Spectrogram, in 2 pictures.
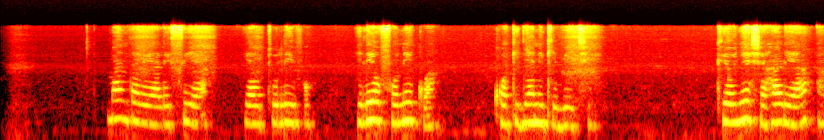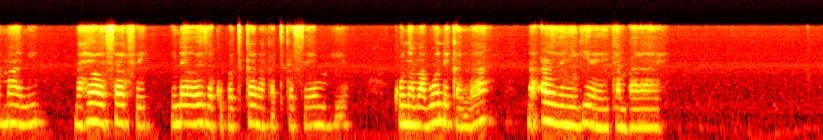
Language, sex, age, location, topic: Swahili, female, 18-24, Dar es Salaam, agriculture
